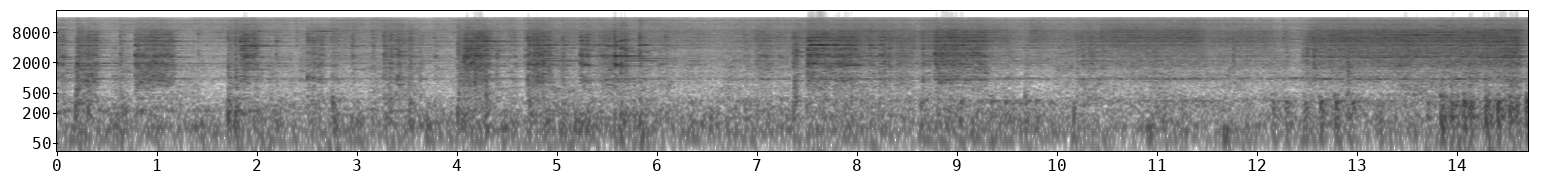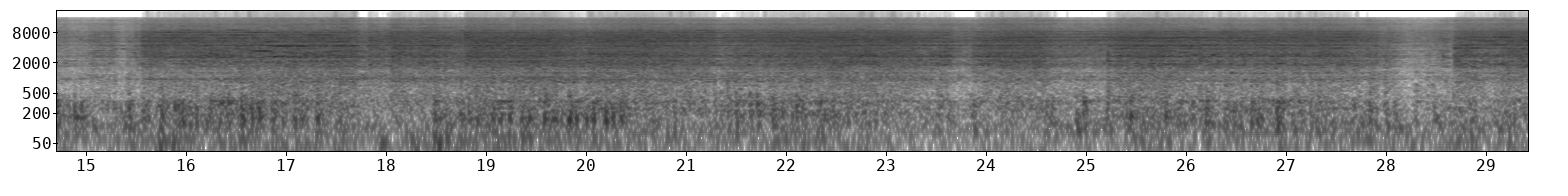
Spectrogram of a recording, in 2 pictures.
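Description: Loaded rock hopper cars of a freight train rolling past, their wheels clacking and knocking over the rails. About halfway through, a loud steady high-pitched hiss from the passing cars takes over.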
